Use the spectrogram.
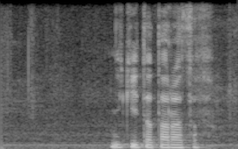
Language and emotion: Russian, neutral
